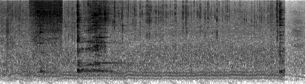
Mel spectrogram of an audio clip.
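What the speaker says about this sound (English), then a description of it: "We got sausage going and water boiling for coffee." Sausages sizzle steadily in a hot pan, a continuous crackling fry with a couple of sharper pops and brief scraping stirs, close by with no talking.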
